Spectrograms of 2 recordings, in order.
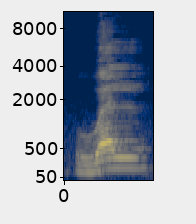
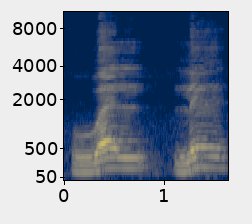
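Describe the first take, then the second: First: The final l stops cleanly with no vowel. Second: An extra le vowel follows the final l. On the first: The speaker calls it right. "kena betul-betul kita matikan dia" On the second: The speaker calls it wrong. "le tu suara yang lebih"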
